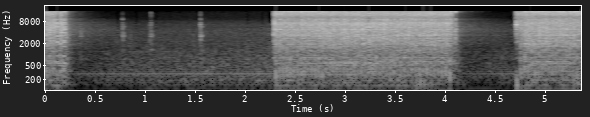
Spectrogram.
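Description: Pneumatic air hammer rattling against the spider of a rust-seized steering-shaft U-joint in bursts. One burst ends just after the start, a longer one of nearly two seconds comes about two seconds in, and another starts near the end, working the joint loose.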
